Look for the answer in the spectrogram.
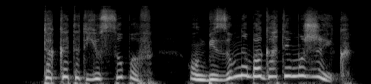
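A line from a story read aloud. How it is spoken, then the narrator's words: Exclaimed. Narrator (Russian): воскликнула Лика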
